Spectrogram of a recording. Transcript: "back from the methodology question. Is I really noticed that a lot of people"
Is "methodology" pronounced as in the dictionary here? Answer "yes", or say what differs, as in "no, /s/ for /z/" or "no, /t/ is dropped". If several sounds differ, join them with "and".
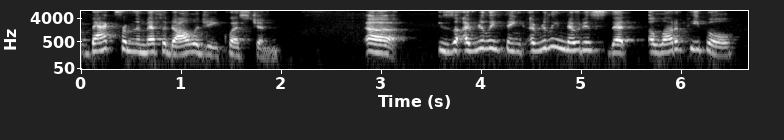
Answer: yes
